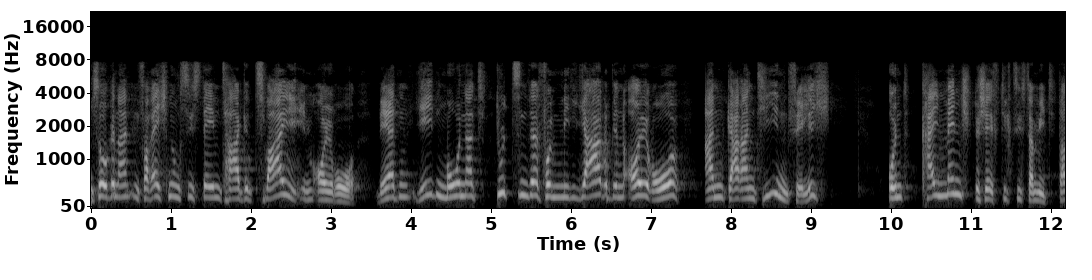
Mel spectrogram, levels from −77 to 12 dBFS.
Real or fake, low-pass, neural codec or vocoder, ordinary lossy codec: fake; none; codec, 16 kHz, 2 kbps, FunCodec, trained on Chinese and English, 25 frames a second; none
